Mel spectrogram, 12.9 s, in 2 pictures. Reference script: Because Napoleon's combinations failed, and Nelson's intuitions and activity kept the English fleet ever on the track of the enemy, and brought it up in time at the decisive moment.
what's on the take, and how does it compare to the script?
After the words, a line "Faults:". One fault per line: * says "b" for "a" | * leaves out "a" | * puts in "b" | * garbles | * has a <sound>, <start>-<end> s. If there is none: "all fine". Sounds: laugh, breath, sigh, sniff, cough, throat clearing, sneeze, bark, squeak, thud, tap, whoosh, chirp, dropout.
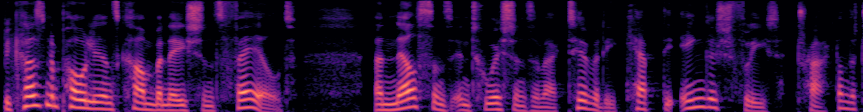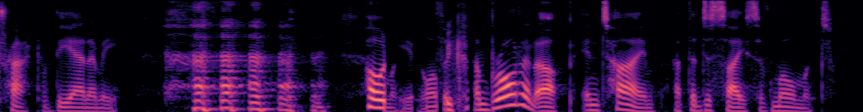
Because Napoleon's combinations failed, and Nelson's intuitions and activity kept the English fleet track on the track of the enemy, [garbled] and brought it up in time at the decisive moment.
Faults:
* says "track" for "ever"
* has a laugh, 7.7-9.0 s
* garbles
